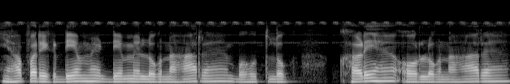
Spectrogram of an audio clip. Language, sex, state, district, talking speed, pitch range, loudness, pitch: Hindi, male, Jharkhand, Palamu, 235 wpm, 125-140 Hz, -19 LUFS, 130 Hz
